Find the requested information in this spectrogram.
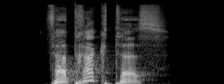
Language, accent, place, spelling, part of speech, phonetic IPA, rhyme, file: German, Germany, Berlin, vertracktes, adjective, [fɛɐ̯ˈtʁaktəs], -aktəs, De-vertracktes.ogg
- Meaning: strong/mixed nominative/accusative neuter singular of vertrackt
